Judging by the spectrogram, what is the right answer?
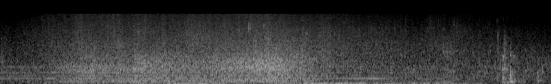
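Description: A boat sails on water in Assassin's Creed Valhalla, a steady washing rush of waves and wind that swells and fades, with a few faint knocks near the end.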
